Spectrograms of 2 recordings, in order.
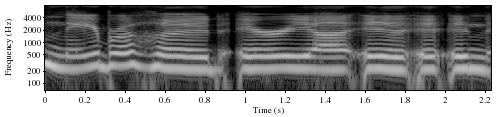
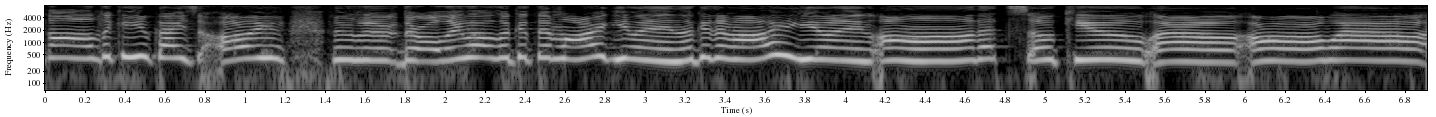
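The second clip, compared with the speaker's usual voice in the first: mock cooing friends; 4 semitones higher than usual. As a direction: coo like teasing onlookers. Mocking friends cooing at them.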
